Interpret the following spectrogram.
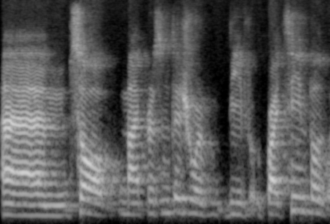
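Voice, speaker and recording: Over noticeable background noise, a man talks at a fairly slow pace, his fairly high pitch held in fairly even intonation. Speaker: energy company presenter. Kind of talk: webinar presentation. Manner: hesitant.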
